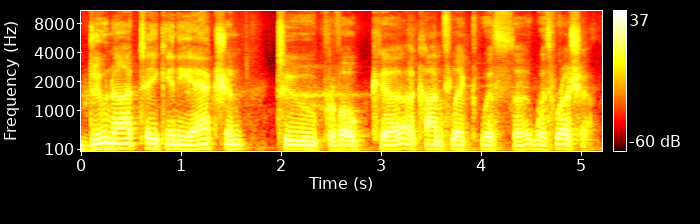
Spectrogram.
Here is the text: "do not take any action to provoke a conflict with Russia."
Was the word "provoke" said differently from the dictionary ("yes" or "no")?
no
